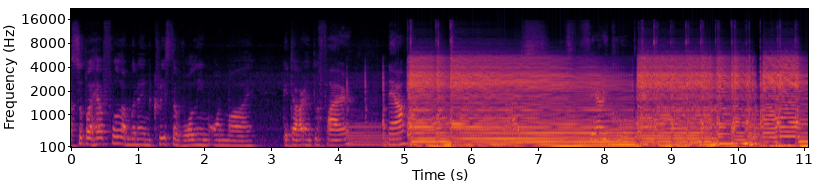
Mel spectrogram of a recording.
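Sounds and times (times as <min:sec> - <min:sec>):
distorted electric guitar chords: 0:04.0 - 0:11.0.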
